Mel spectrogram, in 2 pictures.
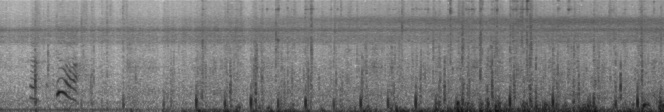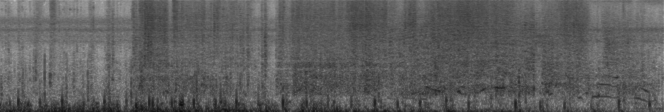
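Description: Rhythmic footfalls of someone jogging on a concrete path, a steady run of thuds. From about ten seconds in, a loud hiss rises over the steps.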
